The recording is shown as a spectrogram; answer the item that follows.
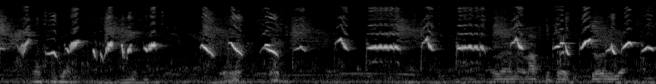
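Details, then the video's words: Greater green leafbird in jamstrok song, pouring out a busy run of short bright whistled slurs, some rising and some falling, broken by brief pauses and rough scratchy notes, over a low steady hum. "cucak ijo jamstrok"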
